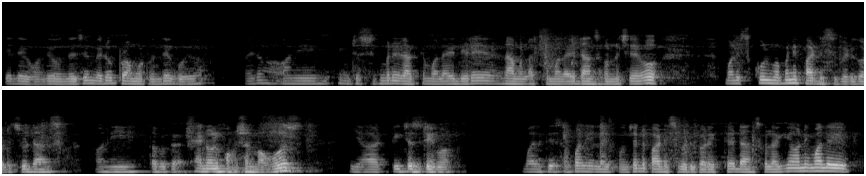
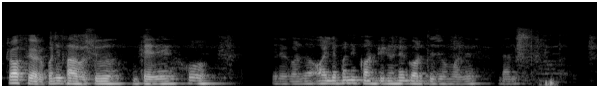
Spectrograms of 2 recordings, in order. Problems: none marked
